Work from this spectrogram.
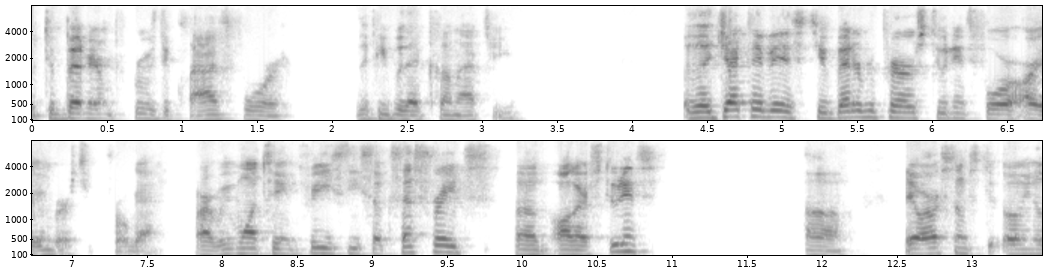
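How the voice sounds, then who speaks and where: A man whose first language is Spanish, teaching an online coding class in a loose, casual way with many fillers and restarts. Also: medium pitch. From Mexico. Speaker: coding instructor. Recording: slightly dull, lo-fi sound.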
